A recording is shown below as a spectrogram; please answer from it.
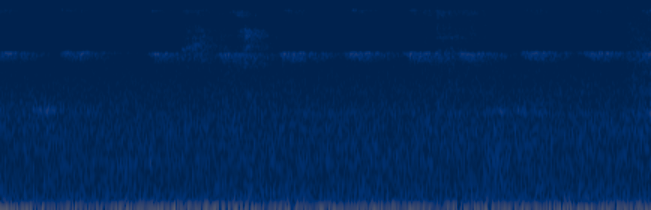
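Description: Near silence: room tone with a faint, high-pitched chirping that pulses about three times a second.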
